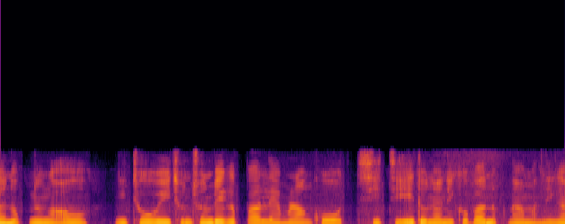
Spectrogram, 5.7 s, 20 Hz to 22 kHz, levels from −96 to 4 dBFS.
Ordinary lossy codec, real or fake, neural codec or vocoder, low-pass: none; real; none; 7.2 kHz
